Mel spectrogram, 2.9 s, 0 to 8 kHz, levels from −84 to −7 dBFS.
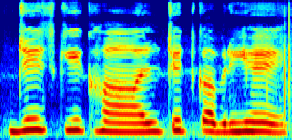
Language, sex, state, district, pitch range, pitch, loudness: Hindi, female, Madhya Pradesh, Bhopal, 190-220 Hz, 200 Hz, -12 LUFS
